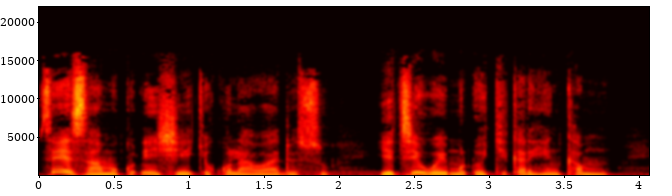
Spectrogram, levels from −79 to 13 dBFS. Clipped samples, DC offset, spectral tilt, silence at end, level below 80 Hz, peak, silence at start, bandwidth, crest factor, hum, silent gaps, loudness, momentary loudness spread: under 0.1%; under 0.1%; -3.5 dB/octave; 0.3 s; -48 dBFS; 0 dBFS; 0 s; 16.5 kHz; 22 dB; none; none; -21 LUFS; 14 LU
